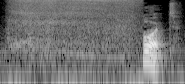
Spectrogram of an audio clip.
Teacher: Do you see how long I am holding that F? Now I know that's a little bit exaggerated, but you get the idea. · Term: air friction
